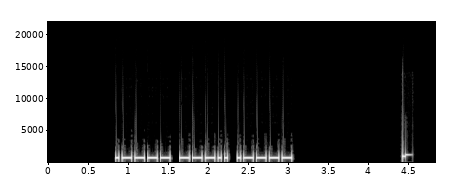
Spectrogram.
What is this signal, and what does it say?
Morse code, heard as a keyed tone, about 30 wpm, 700 Hz. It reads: 181
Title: Numbers - 3-Digit 30wpm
